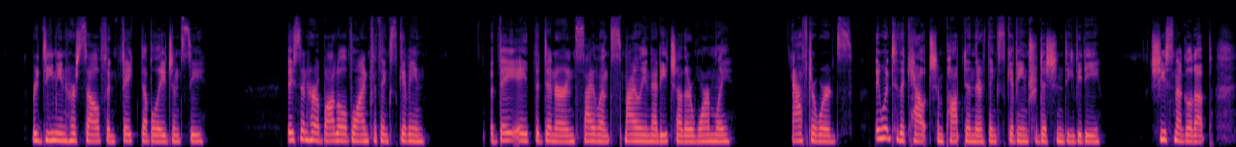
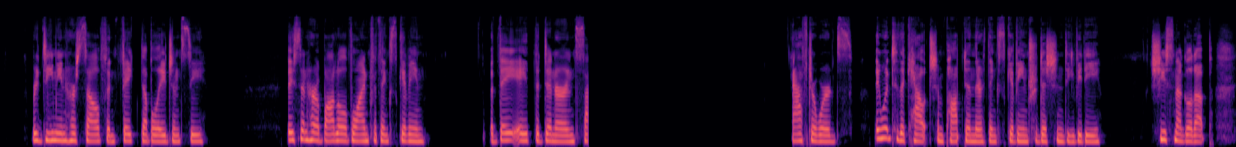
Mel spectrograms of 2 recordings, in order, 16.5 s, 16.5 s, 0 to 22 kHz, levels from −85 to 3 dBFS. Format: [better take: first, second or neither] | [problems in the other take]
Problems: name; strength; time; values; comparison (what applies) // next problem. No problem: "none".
first | audio cutting out; at 8 s for 2.5 s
